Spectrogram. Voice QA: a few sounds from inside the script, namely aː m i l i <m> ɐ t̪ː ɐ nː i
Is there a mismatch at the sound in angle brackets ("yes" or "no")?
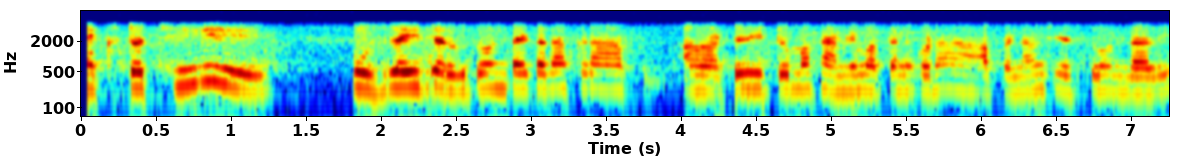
no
